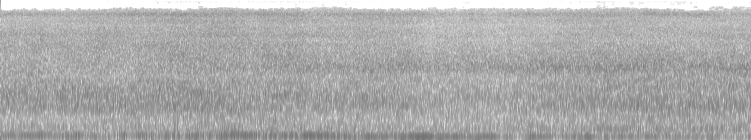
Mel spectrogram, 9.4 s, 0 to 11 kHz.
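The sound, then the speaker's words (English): A steady, loud low roar of an airplane passing overhead, holding constant for several seconds with a deep rumbling hum and broad background noise, no voices. “It is 9:04, that's another plane flying over.”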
